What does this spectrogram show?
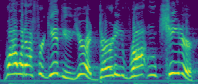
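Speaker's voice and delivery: high, loud accusing wife; wife refusing forgiveness, high and loud; indignant wife. Acted. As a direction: hurl the insult back at him. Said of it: "she says to him".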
